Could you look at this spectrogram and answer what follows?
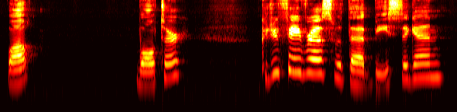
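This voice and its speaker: A woman voicing an unperturbed, watchful man in a short story, drawling and musing in a measured way. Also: fairly high pitch, big pitch swings, pitched above the performer's own voice. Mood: quietly intent. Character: unperturbed, watchful male film man, musing over a memory.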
